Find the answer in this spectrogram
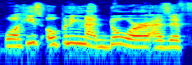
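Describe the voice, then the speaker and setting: A woman's voice: on the high side, normal speed, no echo, clean studio sound. A woman co-hosting a podcast, telling a jail story in a chatty way, full of fillers and acted-out quotes. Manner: chatty, lots of fillers, laughs, acts out quotes. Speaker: podcast co-host, corrections officer. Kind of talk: casual chat.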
